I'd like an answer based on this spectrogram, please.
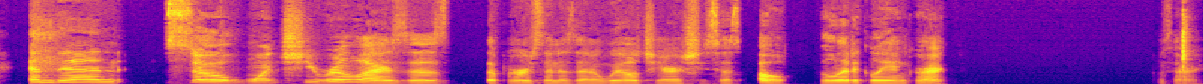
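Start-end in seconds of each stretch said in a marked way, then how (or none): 5.1-6.4 mock snarky delivery. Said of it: "she said it in a really snarky way".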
